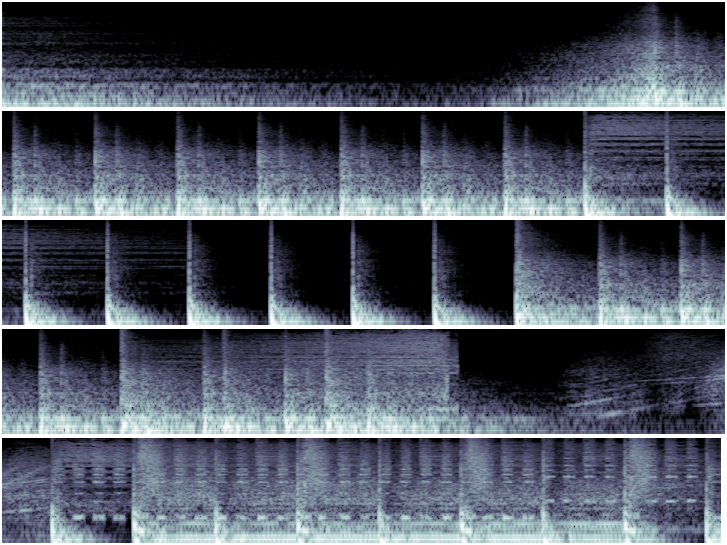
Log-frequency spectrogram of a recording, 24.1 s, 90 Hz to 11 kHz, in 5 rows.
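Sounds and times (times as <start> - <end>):
bass: 3.4 - 18.6, 19.2 - 24.0
synths: 18.2 - 24.0.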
